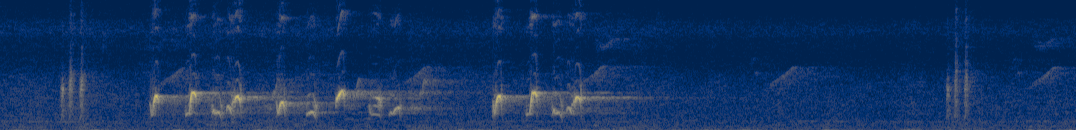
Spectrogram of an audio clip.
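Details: Caged bird singing a quick phrase of bright, clear whistled notes, rising and falling and strung close together, then a pause with a few faint scattered chirps.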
